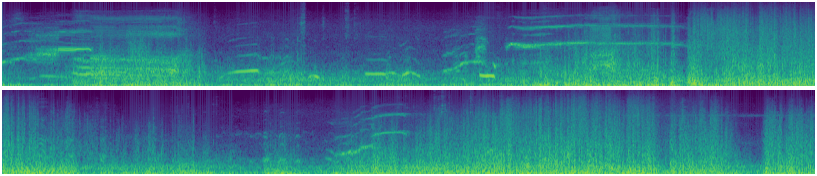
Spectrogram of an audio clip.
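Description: Heavy wind rushing over the microphone of a launched roller coaster in motion, with riders screaming and yelling in several bursts: near the start, about five seconds in with a long held scream, and again about twelve seconds in.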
